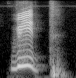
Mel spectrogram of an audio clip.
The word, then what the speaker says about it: huit: And huit. H is silent and as it is a first letter H, so we will make it silent, then it will become huit.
